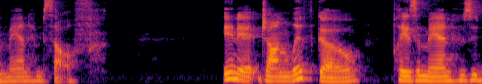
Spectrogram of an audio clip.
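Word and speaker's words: Lithgow: titled Terror at 20,000 ft in it John litho yes that's pronounced go not GW I was once corrected by the man himself in it John litho plays a man who's a genius when it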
